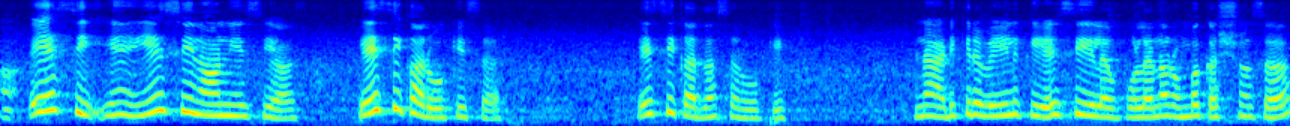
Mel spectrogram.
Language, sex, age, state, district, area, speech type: Tamil, female, 45-60, Tamil Nadu, Pudukkottai, rural, spontaneous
